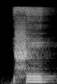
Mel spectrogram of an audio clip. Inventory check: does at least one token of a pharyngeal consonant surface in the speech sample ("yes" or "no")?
no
